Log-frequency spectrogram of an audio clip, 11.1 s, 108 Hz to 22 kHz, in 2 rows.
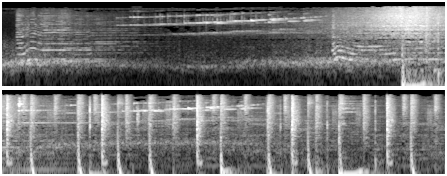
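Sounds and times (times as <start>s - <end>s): synthesized upward sweep: 4.2s - 11.0s.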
